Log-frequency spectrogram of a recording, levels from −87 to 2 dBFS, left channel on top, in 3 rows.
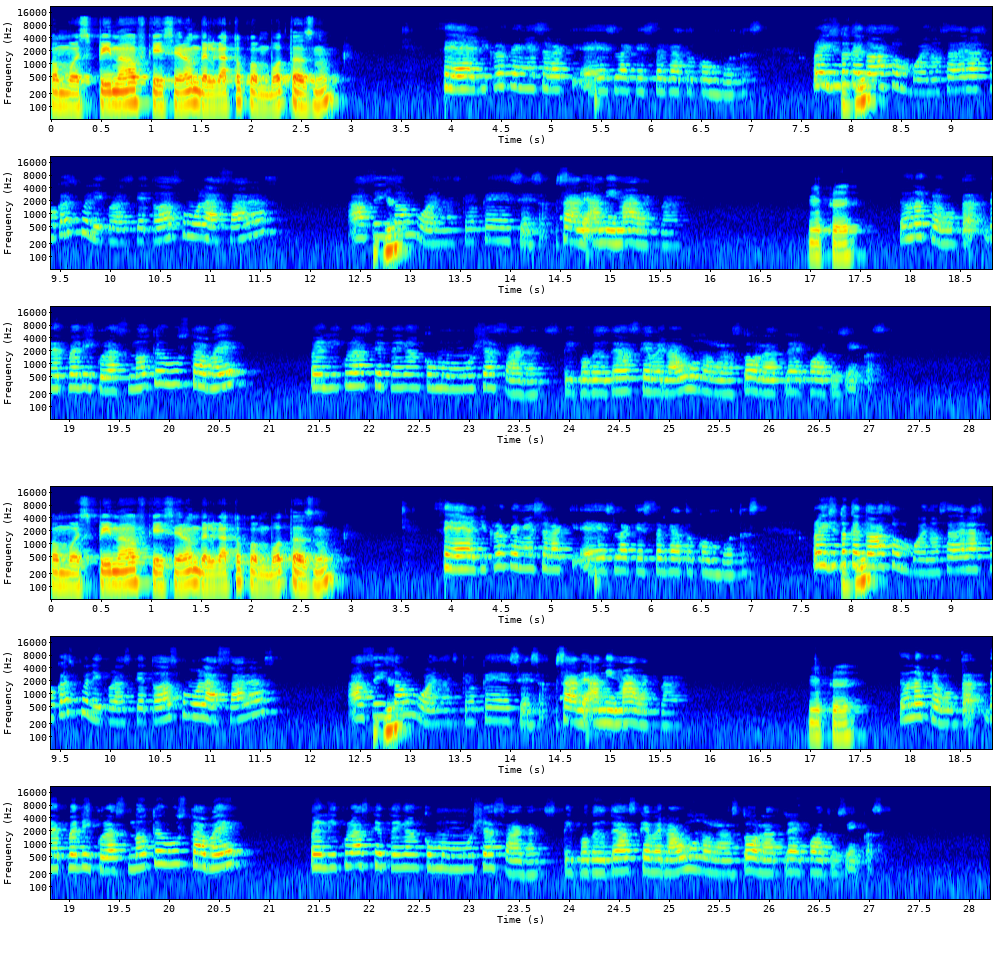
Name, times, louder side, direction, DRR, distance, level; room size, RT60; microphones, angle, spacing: voice 1, 0.0-2.8 8.1-8.2 12.8-12.9 17.0-17.4, left 2 dB, 25° left, 12 dB, 0.9 m, -24 dB
voice 2, 3.9-7.0 7.6-11.6 12.4-15.7 17.9-20.7 21.4-27.0, right 2 dB, 75° right, 4 dB, 3.5 m, -35 dB
17.5 x 9.4 x 4.1 m, 0.38 s
head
